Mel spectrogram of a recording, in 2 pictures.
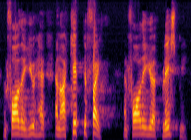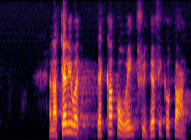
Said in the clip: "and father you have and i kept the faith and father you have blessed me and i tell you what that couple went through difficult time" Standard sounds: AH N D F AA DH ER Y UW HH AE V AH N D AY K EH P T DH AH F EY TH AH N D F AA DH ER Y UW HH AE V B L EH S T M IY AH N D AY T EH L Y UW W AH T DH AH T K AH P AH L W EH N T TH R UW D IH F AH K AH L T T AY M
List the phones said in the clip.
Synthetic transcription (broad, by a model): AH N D F AA DH ER Y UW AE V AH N AY K EH P T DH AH F EY TH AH N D F AA DH ER Y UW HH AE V B L EH S T M IY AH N AY T EH L Y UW W AH T DH AH T K AH P AH L W EH N T TH R UW D IH F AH K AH L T T AY M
